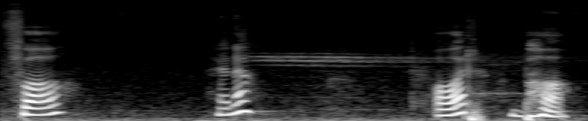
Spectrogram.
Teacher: जिन व्यंजनों के उच्चारण में मुख से अधिक हवा निकलती है, महाप्राण कहलाते हैं। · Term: महाप्राण व्यंजन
